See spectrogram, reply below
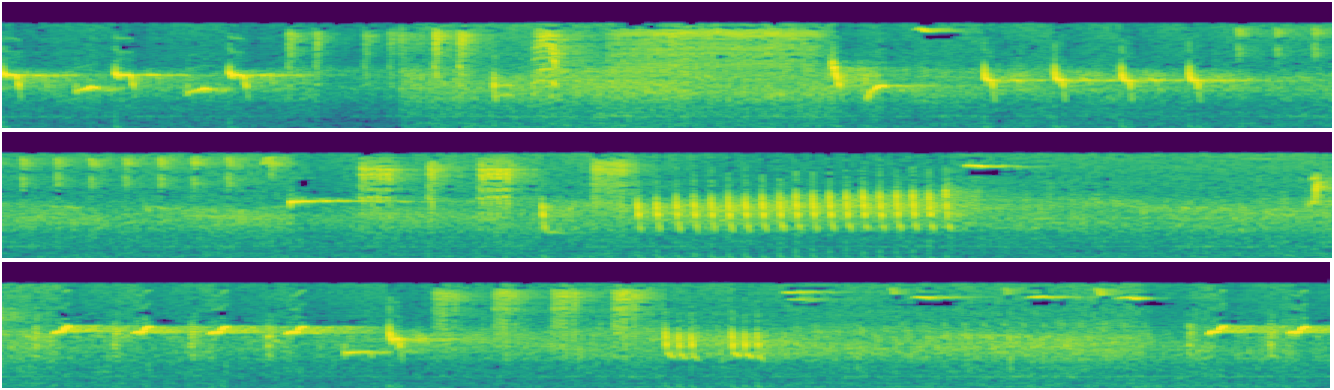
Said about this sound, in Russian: Я предпочитаю соловья, чтобы песня была у него разнообразная, не резкая, нежная. Сочетание нежности, силы и глубины звука.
